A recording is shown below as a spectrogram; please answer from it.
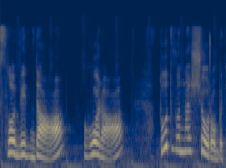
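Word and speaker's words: dağ: Вона сама не читається, але попередню літеру вона голосну подовжує. Тобто в нас ця а як подвійна буде. Ми не да кажемо, да? А да, як довга така, да, да, гора.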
